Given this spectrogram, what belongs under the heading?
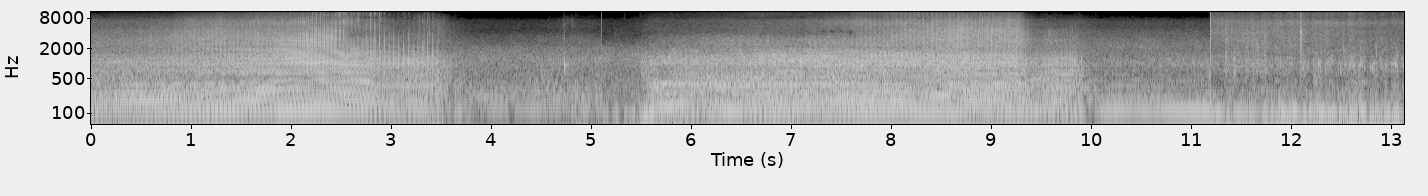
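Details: Dodge Dakota R/T V8 pickup with Scat Pack/Hellcat resonators plus added OEM Ram 1500 resonators: deep steady boom rising and falling with throttle, a heavy low droning exhaust note that creates a lot of drone in the cab.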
